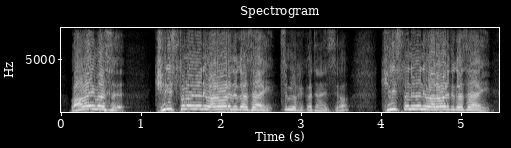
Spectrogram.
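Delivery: loud, driving sermon exhortation; fiery preaching. Acted. Pastor exhorting the church to be laughed at, preaching loudly. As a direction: preach it out at full force.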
